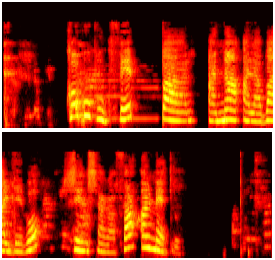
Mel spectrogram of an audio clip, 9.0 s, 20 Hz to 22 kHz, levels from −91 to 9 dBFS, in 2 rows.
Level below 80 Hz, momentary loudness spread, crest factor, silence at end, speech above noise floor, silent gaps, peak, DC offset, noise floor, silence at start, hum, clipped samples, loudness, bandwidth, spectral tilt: -66 dBFS; 20 LU; 16 dB; 0.05 s; over 75 dB; none; 0 dBFS; under 0.1%; under -90 dBFS; 0.05 s; none; under 0.1%; -15 LUFS; 11.5 kHz; -2 dB/octave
